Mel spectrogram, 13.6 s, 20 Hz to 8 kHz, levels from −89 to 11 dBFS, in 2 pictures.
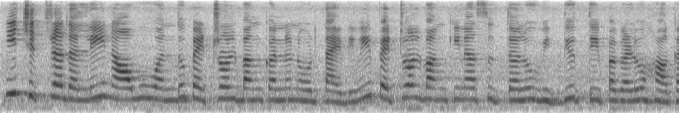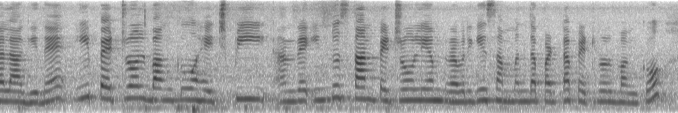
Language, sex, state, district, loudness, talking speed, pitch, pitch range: Kannada, female, Karnataka, Raichur, -20 LUFS, 130 wpm, 270 Hz, 245-295 Hz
